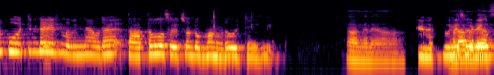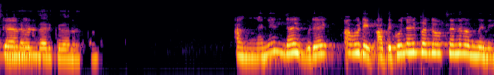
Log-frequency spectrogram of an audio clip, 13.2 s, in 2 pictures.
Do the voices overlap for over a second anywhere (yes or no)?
yes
